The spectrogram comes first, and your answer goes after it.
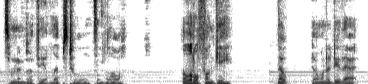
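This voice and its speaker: A man's voice: on the low side, expressive, fast, breathy edge. A man hosting a casual art livestream, playful and self-deprecating, chatting to viewers and muttering to himself as he works. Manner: muttering to himself while working. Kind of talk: casual livestream chat while demonstrating digital art. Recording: soft background music under the voice. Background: soft music.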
